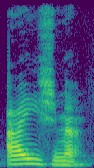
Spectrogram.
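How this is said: The s sounds like zh, as in Rio. "como é o caso do carioca"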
